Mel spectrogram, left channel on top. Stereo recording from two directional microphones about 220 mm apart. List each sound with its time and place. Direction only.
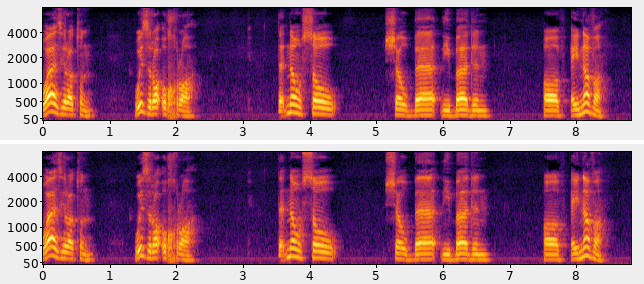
0.0 s speech: 30° left (ahead or behind)
3.5 s speech: 25° left (ahead or behind)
